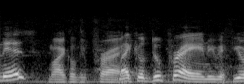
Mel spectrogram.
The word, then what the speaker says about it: Duprey: And she said Duprey. And I said, that's not a Chazy name. But they spell it D-U-P-R-E-Y. It's the people who pronounce it Duprey.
